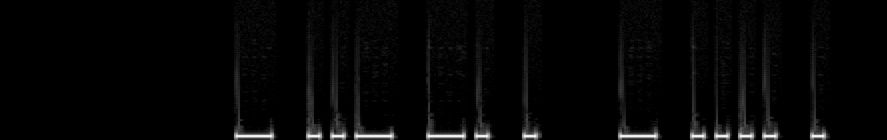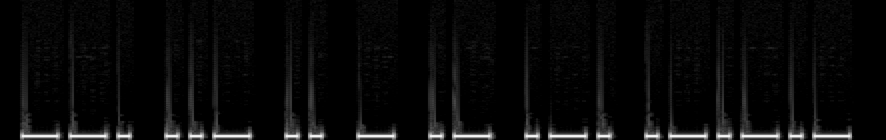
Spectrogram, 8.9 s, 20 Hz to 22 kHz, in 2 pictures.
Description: Morse code, heard as a keyed tone, about 20 wpm, 700 Hz. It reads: TUNE THE GUITAR.
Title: Easy Sentences with Hints - 20wpm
